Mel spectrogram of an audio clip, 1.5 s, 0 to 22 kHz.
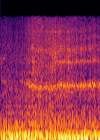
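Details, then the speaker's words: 1974 Ford F250 flatbed, first cold start of the year: a steady high-pitched squeal rides over a fast cold idle throughout. A slipping accessory belt squeals on cold start. "and that belt is squealing"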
